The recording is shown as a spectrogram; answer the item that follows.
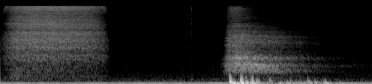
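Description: Deep breathing: a long, airy hissing inhale, a pause of silence, then a loud, rough exhale that trails off, with no talking.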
